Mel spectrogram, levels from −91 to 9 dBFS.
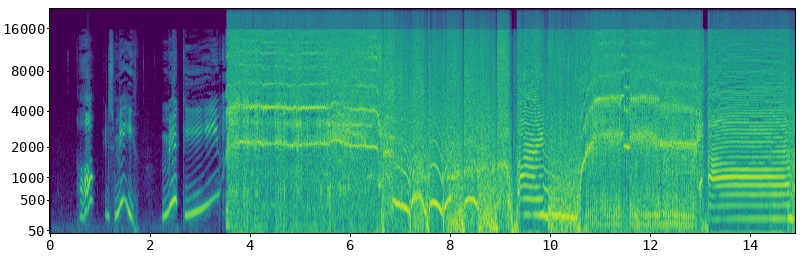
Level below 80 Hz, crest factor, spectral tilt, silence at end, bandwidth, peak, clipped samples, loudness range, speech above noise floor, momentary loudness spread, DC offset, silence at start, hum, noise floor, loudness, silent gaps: -20 dBFS; 4 dB; -2.5 dB/octave; 0 s; over 20 kHz; 0 dBFS; 10%; 6 LU; 52 dB; 14 LU; under 0.1%; 0.6 s; none; -56 dBFS; -1 LUFS; none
